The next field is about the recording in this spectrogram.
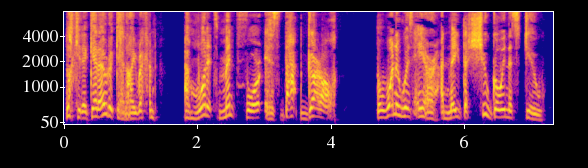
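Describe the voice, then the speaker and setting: A worried old countryman, gasping and fretting, with a rough, grumbling way of talking, as a woman reader puts him on. The voice sits only a little above her own and sounds husky. It is recorded close and dry for a storybook reading. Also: on the low side, lively intonation, moderate pace, no room sound, voice pushed up. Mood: fretful grumbling. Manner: rustic, fretful, gasping. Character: frightened, gruff old man.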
